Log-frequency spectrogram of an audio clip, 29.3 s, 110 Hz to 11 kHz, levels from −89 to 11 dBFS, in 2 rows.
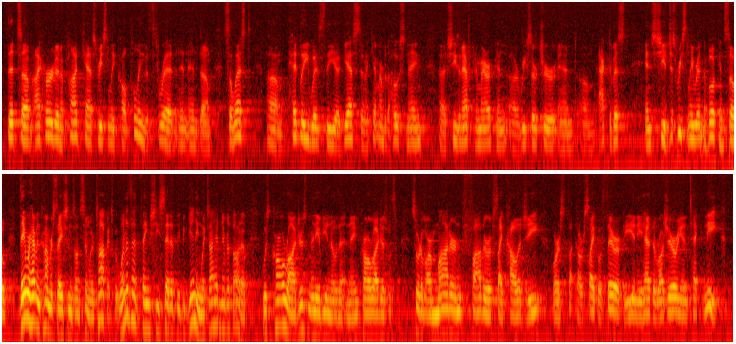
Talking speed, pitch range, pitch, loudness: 205 wpm, 115-130 Hz, 120 Hz, -31 LUFS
